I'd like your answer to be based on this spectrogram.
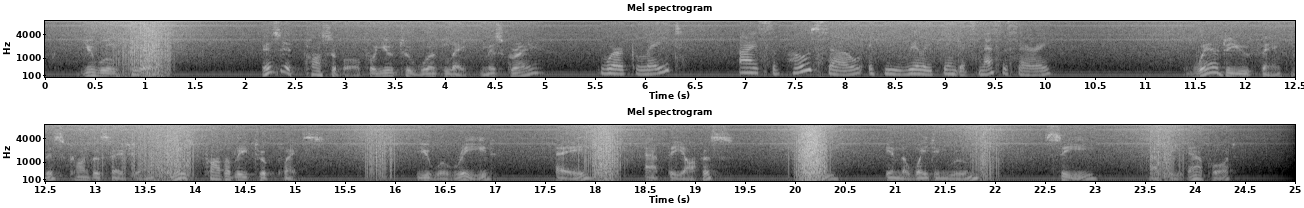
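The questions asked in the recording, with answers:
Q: Where do you think this conversation most probably took place?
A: A: At the office.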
